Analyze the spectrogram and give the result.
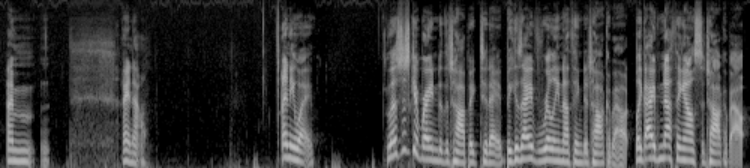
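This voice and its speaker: A woman's voice: mid-range voice, no room sound, studio quality. A young woman, hosting a podcast in rambling casual chat full of "like" and "um". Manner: chatty, rambling, uses "like" and "um" a lot. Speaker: podcast host.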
